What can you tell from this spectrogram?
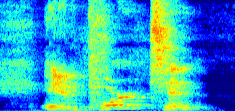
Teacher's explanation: We can keep the first T and stop the second T.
